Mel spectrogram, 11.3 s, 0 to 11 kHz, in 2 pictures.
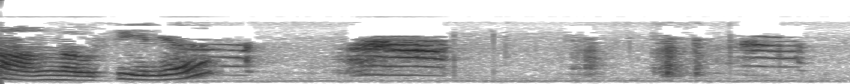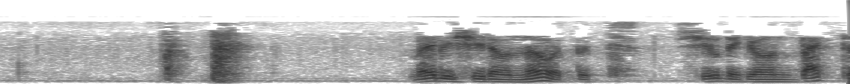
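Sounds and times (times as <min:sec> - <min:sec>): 
speech: 0:00.0 - 0:01.6, 0:08.4 - 0:11.3
cat meowing loudly: 0:01.4 - 0:03.1, 0:03.8 - 0:05.5
sharp thumps: 0:06.7 - 0:07.5.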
